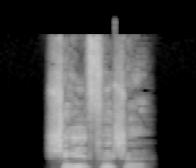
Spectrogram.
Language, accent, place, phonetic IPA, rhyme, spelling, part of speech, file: German, Germany, Berlin, [ˈʃɛlˌfɪʃə], -ɛlfɪʃə, Schellfische, noun, De-Schellfische.ogg
- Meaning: nominative/accusative/genitive plural of Schellfisch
